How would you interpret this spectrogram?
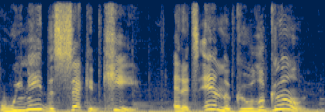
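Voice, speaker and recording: A woman's voice: high-pitched, sing-song, normal speed. A woman voicing a plucky, eager young boy adventurer in a children's cartoon game. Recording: music underneath.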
